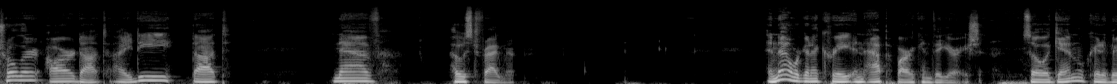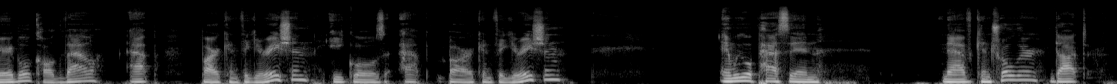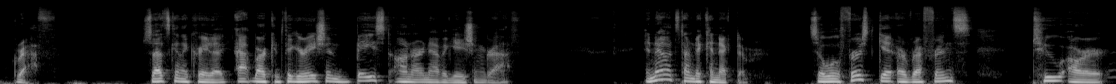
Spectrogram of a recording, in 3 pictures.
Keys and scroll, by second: 4.3 Return, 13.3 Return, 15.9 Tab, 21.2 Return.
